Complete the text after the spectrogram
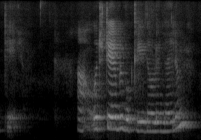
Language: Malayalam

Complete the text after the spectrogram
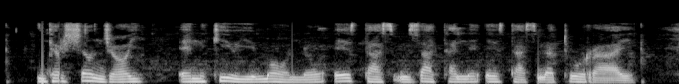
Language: Esperanto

